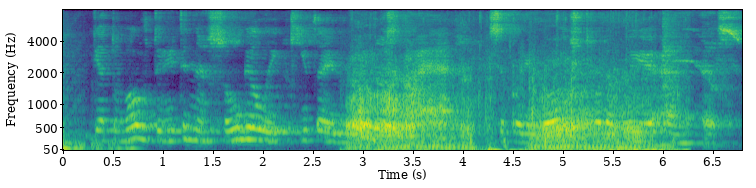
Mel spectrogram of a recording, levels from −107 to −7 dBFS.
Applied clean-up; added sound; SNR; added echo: none; Dog; -5 dB; reverberation time 0.8 s.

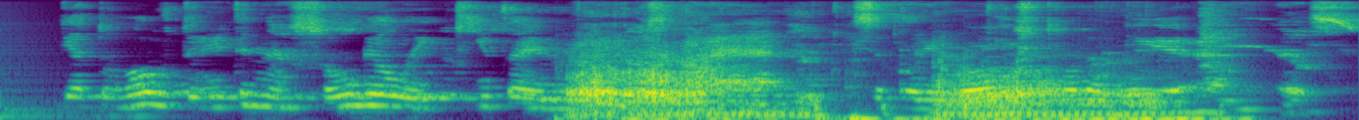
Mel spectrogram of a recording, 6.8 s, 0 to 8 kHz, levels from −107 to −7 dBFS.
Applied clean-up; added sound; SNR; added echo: classical method WPE with log-MMSE.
